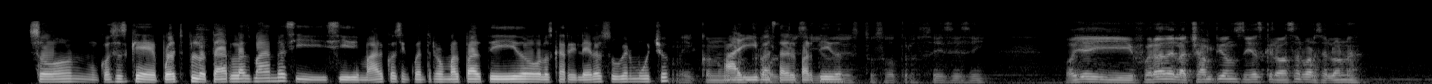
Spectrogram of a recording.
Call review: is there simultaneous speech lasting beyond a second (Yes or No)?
Yes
